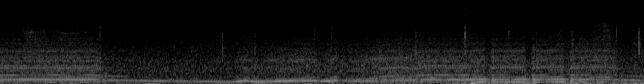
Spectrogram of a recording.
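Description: A racing car's engine in a PS4 racing game revs steadily, the pitch dipping and climbing as it shifts gears, a continuous whining drone with no talking over it.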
